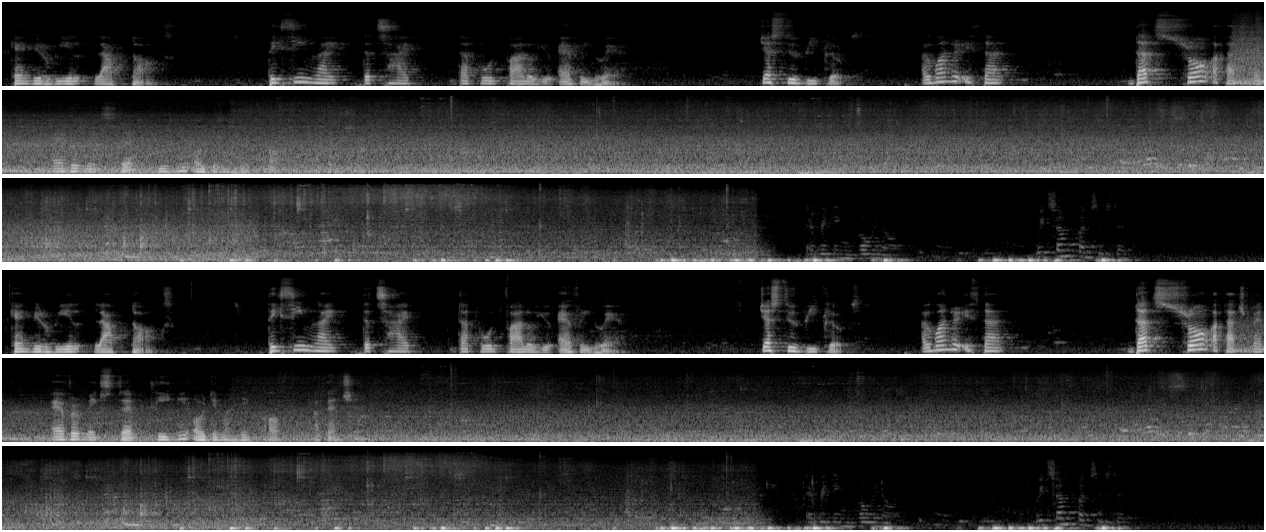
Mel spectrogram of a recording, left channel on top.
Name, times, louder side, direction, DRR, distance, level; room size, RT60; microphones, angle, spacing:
voice 1, 0.1-1.7 2.7-3.4 3.6-4.1 4.6-6.2 7.6-8.6 9.2-10.0 11.3-12.6 13.1-15.5 15.7-16.3 27.5-27.8 29.3-29.7 30.2-30.4 31.9-33.0 33.3-33.5 35.0-35.6, right 3 dB, 50° right, 11 dB, 0.7 m, -23 dB
sound 1, 12.3-27.8, left 4 dB, 70° left, 0.7 m, -31 dB
sound 2, 14.9-32.8, left 1 dB, 15° left, 2.8 m, -34 dB
voice 2, 19.8-27.3 28.1-33.0 33.3-34.4 35.6-36.5, equal, 15° right, 1 dB, 3.9 m, -47 dB
28.5 x 10.5 x 4.5 m, 0.43 s
head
